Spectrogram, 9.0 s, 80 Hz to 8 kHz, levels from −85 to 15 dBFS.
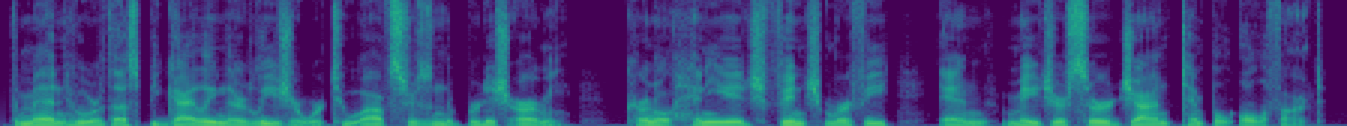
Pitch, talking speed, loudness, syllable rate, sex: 95 Hz, 160 wpm, -18 LUFS, 5.4 syllables/s, male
